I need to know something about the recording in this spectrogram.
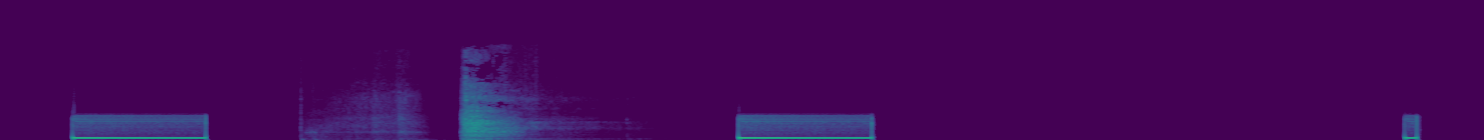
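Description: A phone line rings back as an outgoing call connects: two steady one-second tones about five seconds apart, then the clipped start of a third, with a breathy rustle and a knock in between.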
